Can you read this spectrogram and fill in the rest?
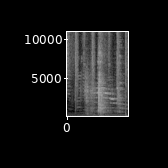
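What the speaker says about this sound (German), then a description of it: "Die Katze miaut voll, die will hier rein" A cat meowing insistently nearby, wanting to be let in, a drawn-out meow followed by a shorter one, fairly clear over background room noise.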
